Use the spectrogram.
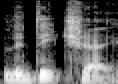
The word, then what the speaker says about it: Lidice: massacre there'd been in 1942 in Czechoslovakia in Lidice. Is that how you pronounce it?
